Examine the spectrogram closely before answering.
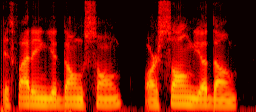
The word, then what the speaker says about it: Song Yadong: fighting yadong song or song yadong is how you would pronounce why you say the last name first yeah and Chinese you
